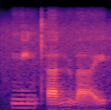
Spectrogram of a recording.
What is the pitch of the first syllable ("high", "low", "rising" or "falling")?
high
